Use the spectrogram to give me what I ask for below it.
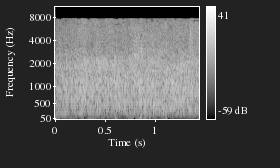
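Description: Dense applause from a church audience for brothers from Bao Loc, a uniform crackle of many hands clapping at a steady, loud level throughout.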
